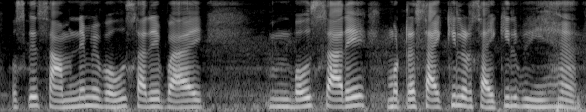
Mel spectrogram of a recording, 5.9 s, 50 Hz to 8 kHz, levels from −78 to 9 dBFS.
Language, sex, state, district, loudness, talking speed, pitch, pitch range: Hindi, female, Jharkhand, Deoghar, -15 LUFS, 155 wpm, 195 Hz, 185-215 Hz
